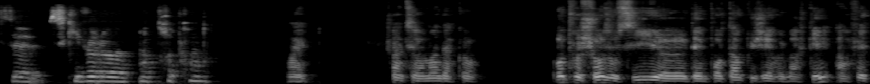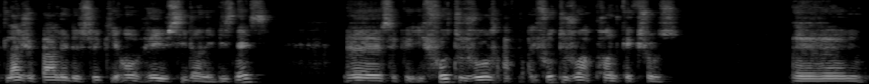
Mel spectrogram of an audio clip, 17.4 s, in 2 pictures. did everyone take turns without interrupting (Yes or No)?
Yes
